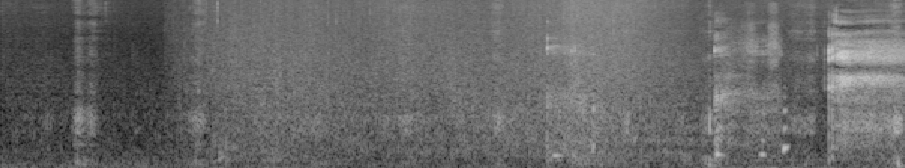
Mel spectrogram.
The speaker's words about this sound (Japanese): 気持ちいい？波の音。そうそう、こんな感じの音ってなんかまったりと聞いてるだけで幸せになるよね。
